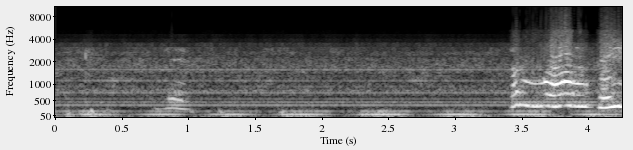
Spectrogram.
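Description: Steady electrical hum with a low throb that pulses about every three-quarters of a second. Near the end a woman's voice starts, drawn out and wavering in pitch.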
